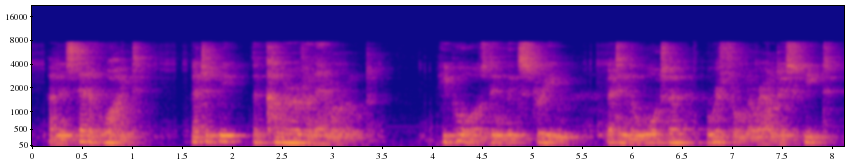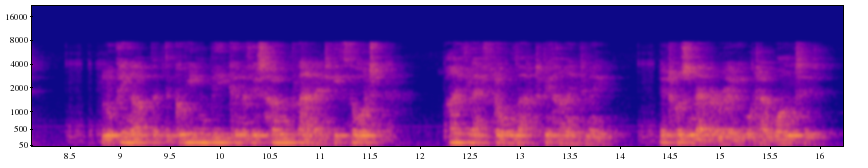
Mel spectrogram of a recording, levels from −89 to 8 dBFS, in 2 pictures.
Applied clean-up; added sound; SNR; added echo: neural separator model SepFormer DNS4.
